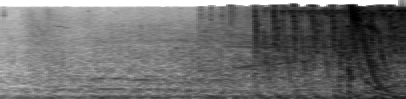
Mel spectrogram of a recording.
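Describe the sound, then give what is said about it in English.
Rapid machine-gun fire and small-laser shots from a Locust mech in a video game battle, hitting an enemy Shadowhawk. It begins as a low, steady rumble and turns into a dense run of sharp, loud bursts from about halfway on. “Hit with the small laser and some machine gun hits.”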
